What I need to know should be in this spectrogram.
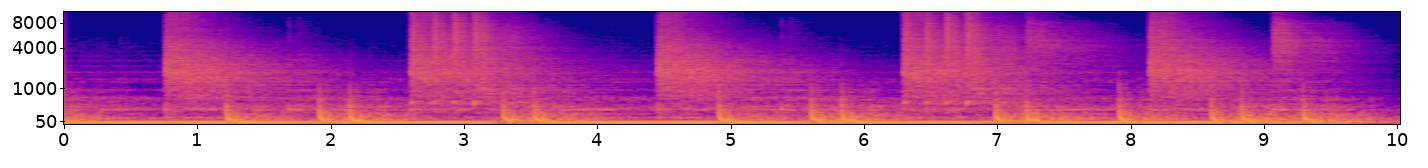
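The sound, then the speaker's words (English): Hip hop beat slowed way down to 65 beats per minute and lowered in pitch: deep, booming kicks and long, smeared cymbal washes recur in a slow, heavy rhythm, loud and continuous, with a low hum underneath and no voices. “Slowed it way down to 65 beats per minute to sound like this.”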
